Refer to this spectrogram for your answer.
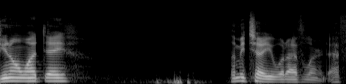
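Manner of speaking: fast, grave, earnest, confiding tone. Dave retells what a man told him over coffee, imitating a serious tone. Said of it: "he kind of had this serious tone on him".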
